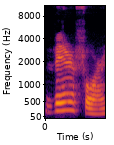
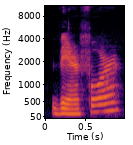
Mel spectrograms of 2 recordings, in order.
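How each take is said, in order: First: The pitch rises, then falls at the end. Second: The pitch falls, then rises at the end. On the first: The speaker calls it wrong. "regular intonation that goes up on the main stress and then down" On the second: The speaker calls it right. "we're going to go down on the main syllable, which is there, and then we'll go up on for"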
